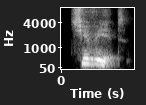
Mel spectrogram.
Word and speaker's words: Cheviot: of care with this the way to pronounce this this sheep's name but I gather it's Chevy Cheviot like that Cheviot that's how they say it in Scotland I asked a couple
